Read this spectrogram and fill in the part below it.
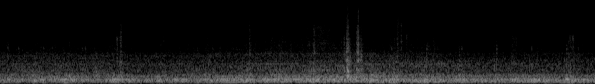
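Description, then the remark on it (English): Steady low rumble of a car driving through city traffic, with constant road and engine noise and a few brief clicks and ticks partway through. No one speaks. “Yeah, still a lot of cars here.”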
